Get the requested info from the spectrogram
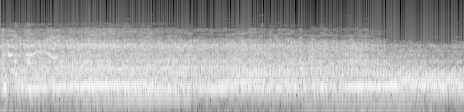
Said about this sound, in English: There's a truck parked outside the stage door. Hey, it's coming straight down the alley.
